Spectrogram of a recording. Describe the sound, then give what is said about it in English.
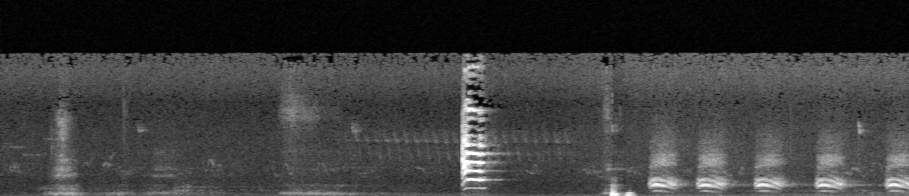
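A crow caws repeatedly in a steady rhythm of six or so harsh, loud calls, after a few softer murmurs and a sharp chirp earlier on. “And Cousin Crow.”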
